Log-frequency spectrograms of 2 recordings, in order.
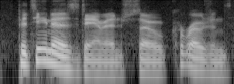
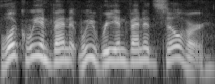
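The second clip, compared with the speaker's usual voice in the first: mock brand announcement; 9 semitones higher, 3 dB louder than usual. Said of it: "when Tudor's like".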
